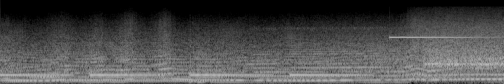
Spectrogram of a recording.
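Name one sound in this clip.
Racing car engines idle and rev loudly.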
